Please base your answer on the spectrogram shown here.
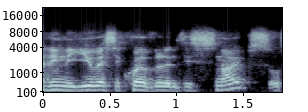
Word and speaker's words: Snopes: but the i think the u.s equivalent is snopes or snoops i always always forget pronounce it but snopes is yes utterly yeah they're utterly amazing um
